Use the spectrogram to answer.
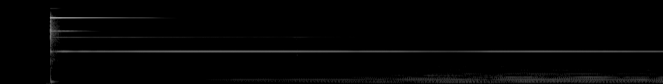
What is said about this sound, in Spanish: En el sonido de la campana van a hacer su petición. Comencemos.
